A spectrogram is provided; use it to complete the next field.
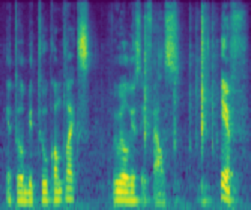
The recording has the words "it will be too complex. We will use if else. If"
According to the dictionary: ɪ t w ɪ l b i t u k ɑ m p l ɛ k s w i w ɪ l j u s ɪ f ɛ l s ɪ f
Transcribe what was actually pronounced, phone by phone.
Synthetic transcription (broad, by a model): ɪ t w ɪ l b i t u k ɑ m p l ɛ k s w i w ɪ l j u s ɪ f ɛ l s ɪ f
